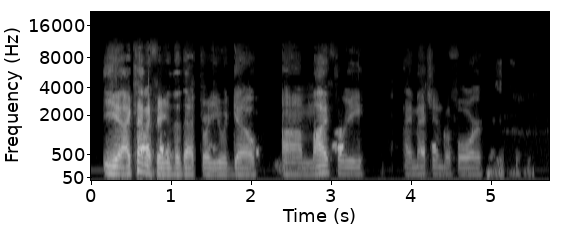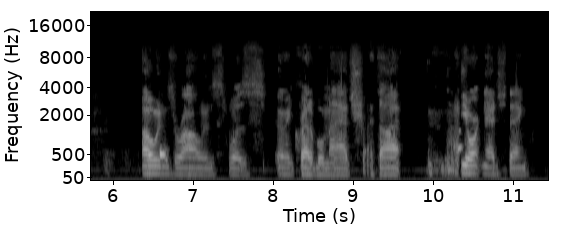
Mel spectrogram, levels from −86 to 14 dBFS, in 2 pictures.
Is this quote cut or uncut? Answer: cut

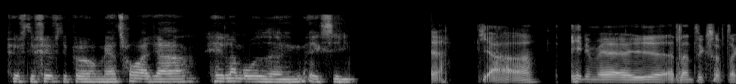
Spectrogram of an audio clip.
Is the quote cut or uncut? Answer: uncut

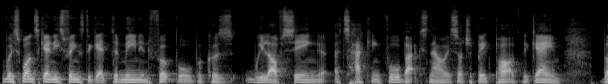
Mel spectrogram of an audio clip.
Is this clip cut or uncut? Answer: cut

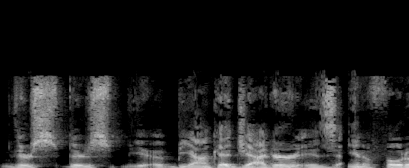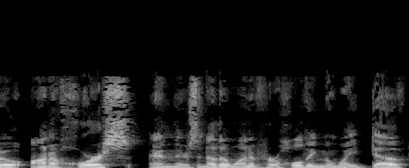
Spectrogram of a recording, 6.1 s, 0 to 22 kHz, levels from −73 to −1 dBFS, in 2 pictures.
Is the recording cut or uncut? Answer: cut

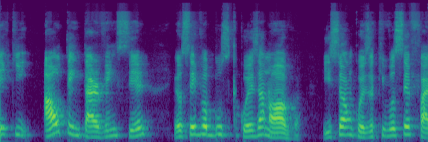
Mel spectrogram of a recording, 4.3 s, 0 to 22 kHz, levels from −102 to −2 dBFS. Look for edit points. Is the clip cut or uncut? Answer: cut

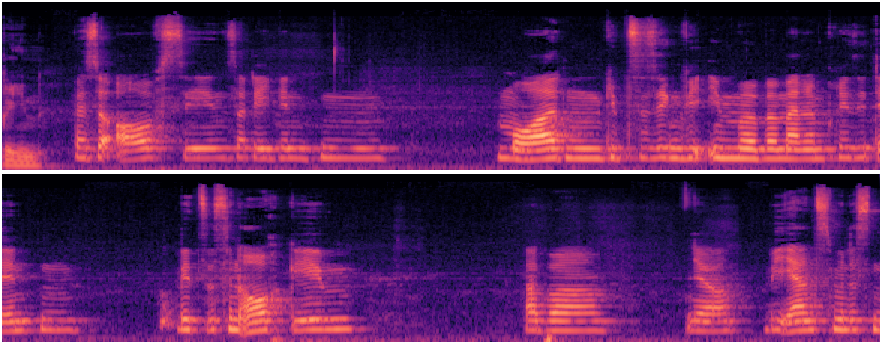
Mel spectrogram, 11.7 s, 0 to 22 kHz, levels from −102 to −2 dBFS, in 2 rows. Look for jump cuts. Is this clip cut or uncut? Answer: uncut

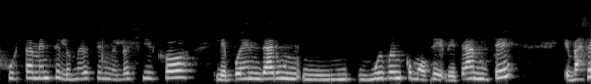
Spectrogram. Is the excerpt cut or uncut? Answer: cut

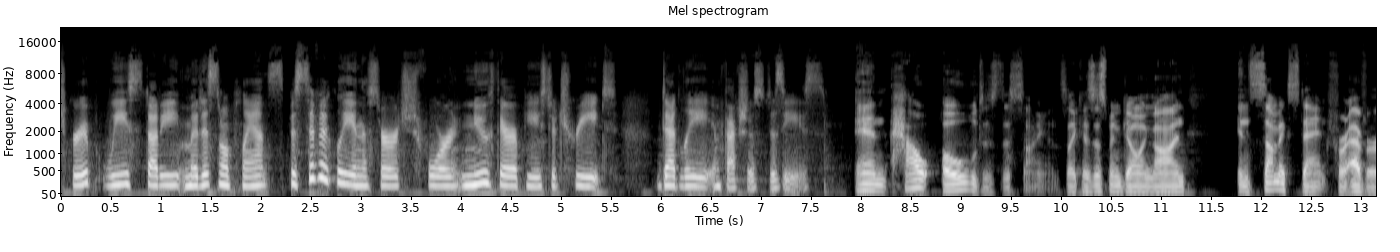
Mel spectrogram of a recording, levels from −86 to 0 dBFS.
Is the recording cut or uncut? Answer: uncut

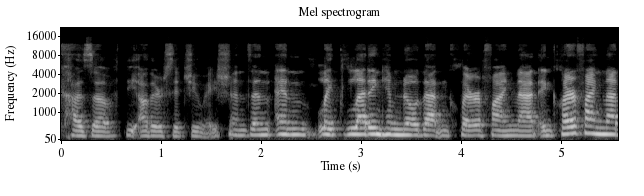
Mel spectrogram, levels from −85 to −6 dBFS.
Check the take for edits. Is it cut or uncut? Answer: uncut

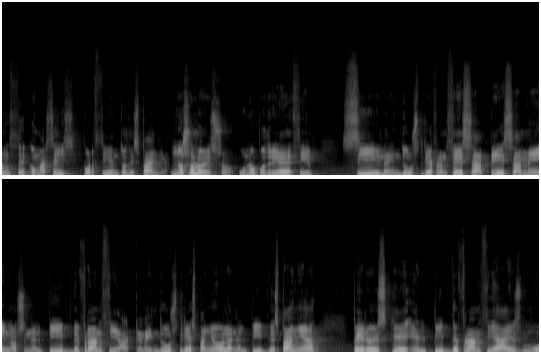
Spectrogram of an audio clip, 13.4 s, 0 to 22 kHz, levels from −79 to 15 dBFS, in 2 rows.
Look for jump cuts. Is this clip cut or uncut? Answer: uncut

